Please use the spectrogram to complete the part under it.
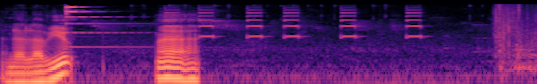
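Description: A checkout scanner beeps as items are scanned.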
